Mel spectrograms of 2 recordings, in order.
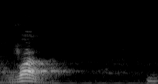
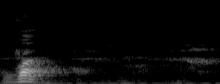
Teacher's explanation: ऊपर के दांत और नीचे के ओठ से ही व बोला जा सकता है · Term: दंतोष्ठम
